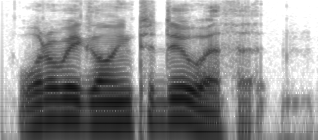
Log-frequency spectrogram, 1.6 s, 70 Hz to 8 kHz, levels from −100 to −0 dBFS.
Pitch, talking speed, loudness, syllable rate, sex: 120 Hz, 300 wpm, -14 LUFS, 7.1 syllables/s, male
